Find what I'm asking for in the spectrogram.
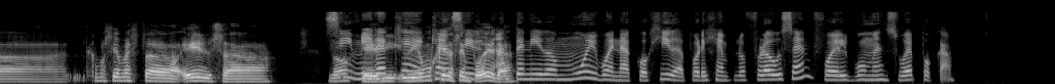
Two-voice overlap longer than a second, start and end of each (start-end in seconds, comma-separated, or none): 3.3-5.2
